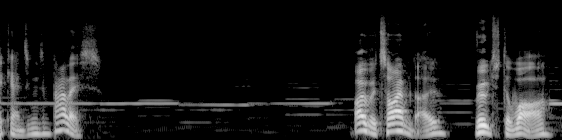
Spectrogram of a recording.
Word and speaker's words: Route du Roi: Over time, though, route du roi morphed into Rotten Row, most likely due to Londoners butchering the French pronunciation.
